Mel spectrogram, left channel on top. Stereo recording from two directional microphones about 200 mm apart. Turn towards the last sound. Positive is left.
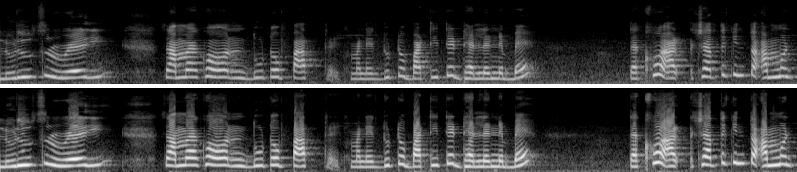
turn(degrees=-30)  # may be behind; listen again after turning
